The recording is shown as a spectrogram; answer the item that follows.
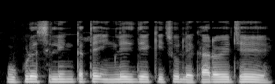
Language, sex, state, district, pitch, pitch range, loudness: Bengali, male, West Bengal, Alipurduar, 120 Hz, 115-120 Hz, -15 LUFS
